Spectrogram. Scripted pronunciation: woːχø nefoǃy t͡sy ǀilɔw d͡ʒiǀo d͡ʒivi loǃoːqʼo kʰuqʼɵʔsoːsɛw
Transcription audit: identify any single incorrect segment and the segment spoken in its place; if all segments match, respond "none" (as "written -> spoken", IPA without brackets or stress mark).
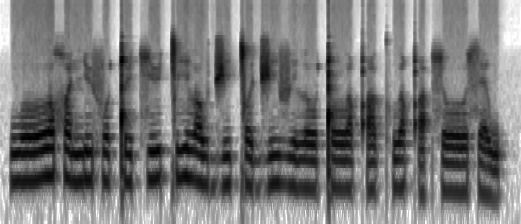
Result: e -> y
